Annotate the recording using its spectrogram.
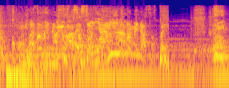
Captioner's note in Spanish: Hablan al unísono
